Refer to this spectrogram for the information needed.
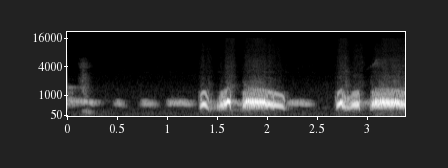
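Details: Spotted dove in "giọng thổ" cooing style, "thúc" and "kèm". Soft broken low hums open. Then come two full phrases, each a pair of clipped notes followed by a long, rich, slightly descending coo.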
